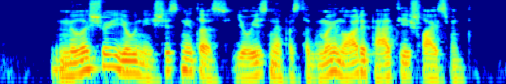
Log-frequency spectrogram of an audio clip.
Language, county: Lithuanian, Vilnius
